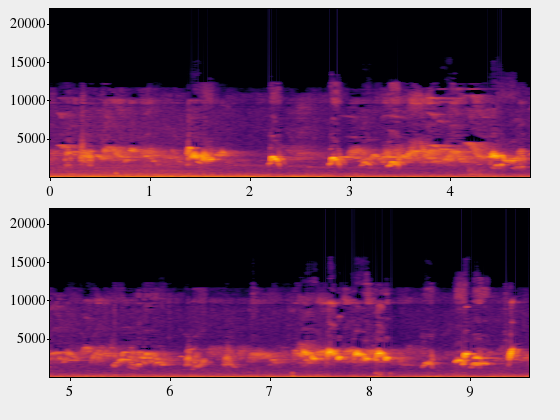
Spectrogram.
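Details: Caged red-whiskered bulbul singing: short bright chirped and warbled phrases in bursts every second or two, over a steady low background hum.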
